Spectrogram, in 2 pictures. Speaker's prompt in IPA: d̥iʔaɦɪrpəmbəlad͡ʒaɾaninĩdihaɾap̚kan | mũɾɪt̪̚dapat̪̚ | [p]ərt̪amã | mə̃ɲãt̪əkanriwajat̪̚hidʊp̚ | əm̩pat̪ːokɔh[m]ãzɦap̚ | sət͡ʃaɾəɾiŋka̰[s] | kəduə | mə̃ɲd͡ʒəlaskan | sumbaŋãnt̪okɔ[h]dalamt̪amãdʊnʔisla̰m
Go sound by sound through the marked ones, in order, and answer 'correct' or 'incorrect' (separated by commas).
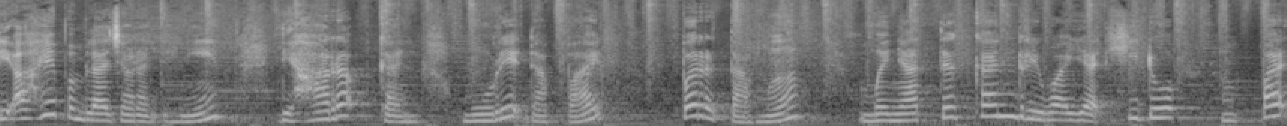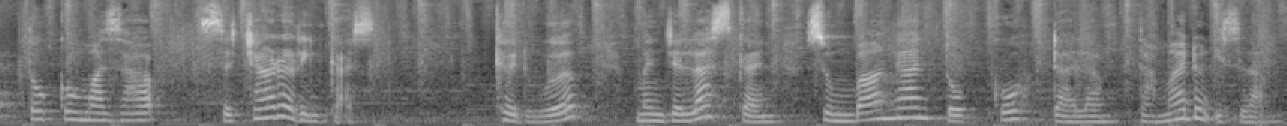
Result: correct, correct, correct, correct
